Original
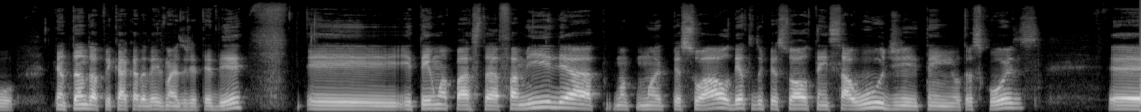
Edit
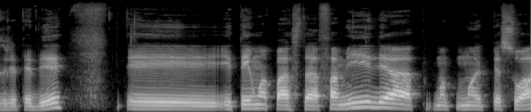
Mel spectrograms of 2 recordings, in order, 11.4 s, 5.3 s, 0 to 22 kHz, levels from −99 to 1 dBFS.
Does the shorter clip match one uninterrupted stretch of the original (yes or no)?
yes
